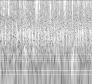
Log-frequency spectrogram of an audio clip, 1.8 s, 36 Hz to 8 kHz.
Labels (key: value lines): label: biophony, rattle
recorder: SoundTrap 500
